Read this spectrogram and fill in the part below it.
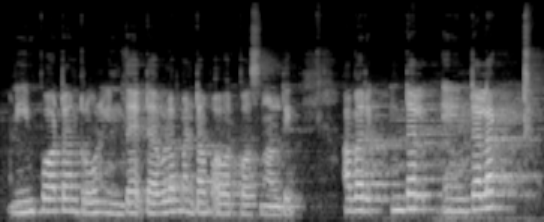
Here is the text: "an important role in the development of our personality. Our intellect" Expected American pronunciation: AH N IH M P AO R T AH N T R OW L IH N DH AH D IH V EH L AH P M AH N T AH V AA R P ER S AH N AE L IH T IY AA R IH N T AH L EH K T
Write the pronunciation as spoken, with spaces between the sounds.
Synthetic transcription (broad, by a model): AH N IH M P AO R T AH N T R OW L IH N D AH D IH V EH L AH P M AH N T AH V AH R P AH S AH N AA L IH T IY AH R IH N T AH L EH K T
